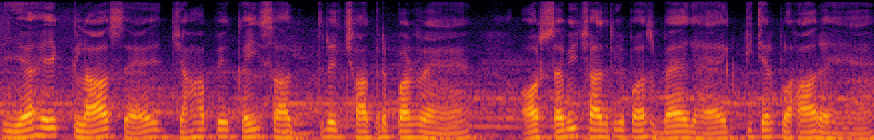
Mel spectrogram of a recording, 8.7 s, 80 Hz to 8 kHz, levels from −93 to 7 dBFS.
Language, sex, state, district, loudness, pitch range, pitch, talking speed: Hindi, male, Bihar, Patna, -17 LUFS, 125-150 Hz, 135 Hz, 160 wpm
